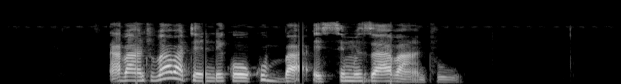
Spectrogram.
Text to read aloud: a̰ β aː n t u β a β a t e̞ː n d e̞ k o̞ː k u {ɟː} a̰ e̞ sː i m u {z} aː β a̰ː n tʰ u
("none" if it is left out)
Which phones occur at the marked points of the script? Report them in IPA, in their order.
bː, z

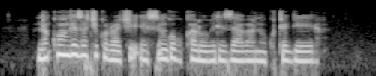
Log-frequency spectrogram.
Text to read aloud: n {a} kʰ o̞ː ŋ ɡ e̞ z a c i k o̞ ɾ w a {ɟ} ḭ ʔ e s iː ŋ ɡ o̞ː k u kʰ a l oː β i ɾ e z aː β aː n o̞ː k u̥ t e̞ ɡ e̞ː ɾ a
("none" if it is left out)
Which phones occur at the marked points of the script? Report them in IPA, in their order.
a, c

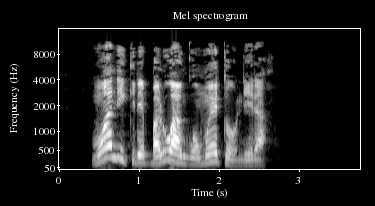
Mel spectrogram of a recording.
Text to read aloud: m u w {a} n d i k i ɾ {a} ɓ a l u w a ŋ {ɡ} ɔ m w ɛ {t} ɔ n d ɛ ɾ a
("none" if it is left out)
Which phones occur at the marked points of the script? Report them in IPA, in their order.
a, ɛ, ɡ, t

